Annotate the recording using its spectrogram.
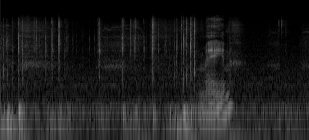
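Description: Typing on a computer keyboard: quick, irregular key clicks in short runs.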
